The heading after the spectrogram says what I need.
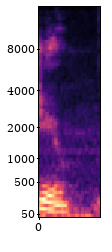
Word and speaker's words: Ryu: covered in cream you that's Ryu pronounced you hook it up and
